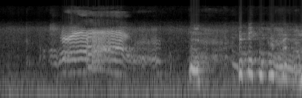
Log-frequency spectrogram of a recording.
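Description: A newborn baby cries and fusses.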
